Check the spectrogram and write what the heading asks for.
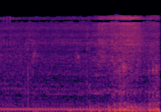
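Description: A motor vehicle's engine running nearby, a low steady hum that grows louder toward the end as it approaches.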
